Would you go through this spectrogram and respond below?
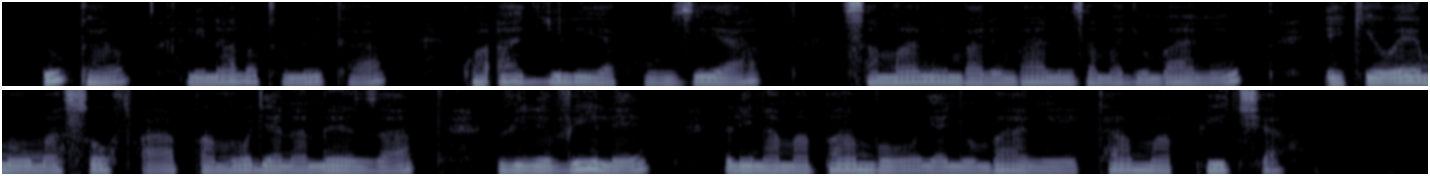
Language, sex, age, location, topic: Swahili, female, 18-24, Dar es Salaam, finance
